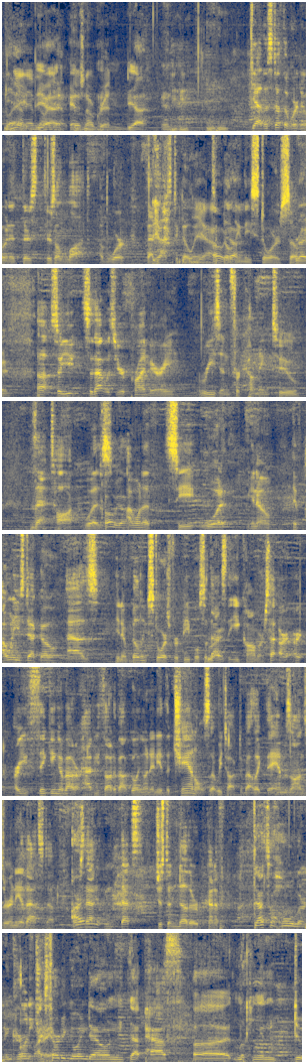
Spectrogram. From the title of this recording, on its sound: LIVE from Long Beach ISS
